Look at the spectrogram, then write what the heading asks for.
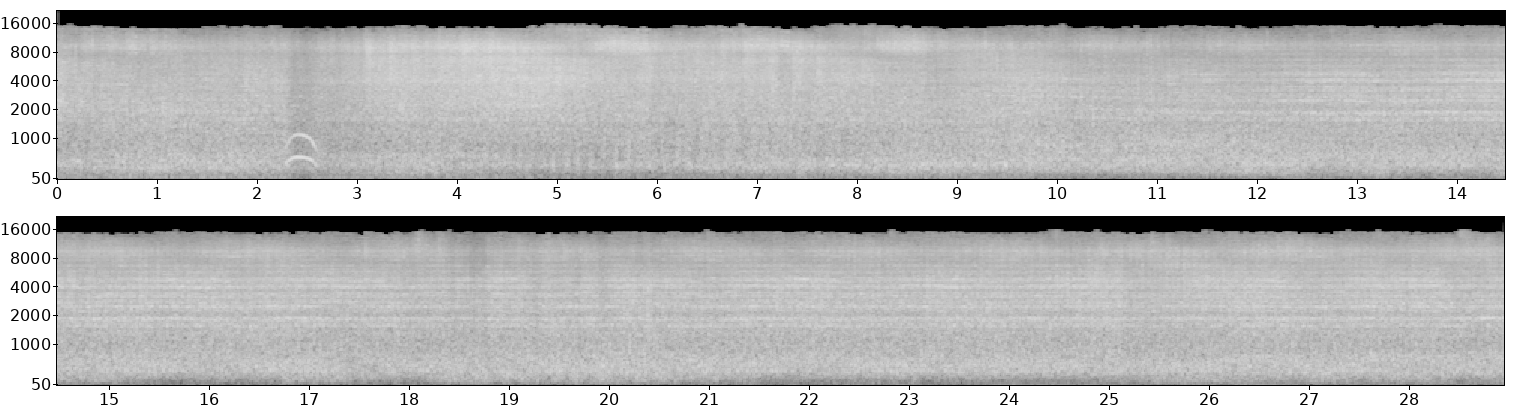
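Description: Freight train passing close by, its boxcars and tank cars rolling steadily over the rails with a continuous wheel-on-rail rumble. In the second half a faint, steady, high-pitched wheel squeal runs through it.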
